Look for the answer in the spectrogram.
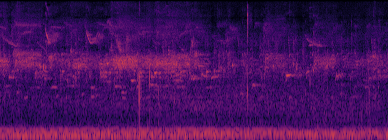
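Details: February chorus of songbirds at Beddis Beach, Salt Spring: dense, high-pitched twittering and whistled phrases overlapping throughout, with a steady low background rumble.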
